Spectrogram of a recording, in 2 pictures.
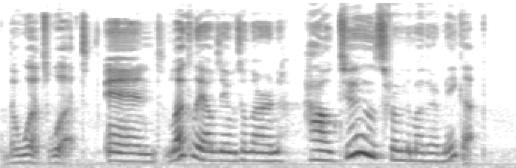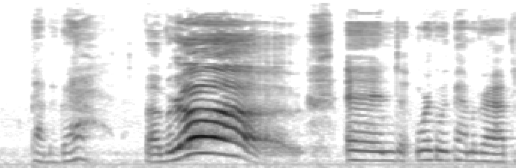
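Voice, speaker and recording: A young woman from Detroit, a model turned beauty vlogger, introducing herself in a bubbly, excitable way with giggly bursts. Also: medium pitch, slight background noise. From Detroit, Michigan. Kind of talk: casual intro vlog.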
